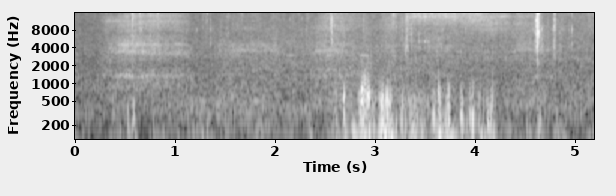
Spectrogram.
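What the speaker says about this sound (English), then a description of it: "Wind is whipping." Strong wind whips across a river during a fishing trip on big water in Ohio, a rough blustery roar that buffets the microphone and swells louder in gusts midway.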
